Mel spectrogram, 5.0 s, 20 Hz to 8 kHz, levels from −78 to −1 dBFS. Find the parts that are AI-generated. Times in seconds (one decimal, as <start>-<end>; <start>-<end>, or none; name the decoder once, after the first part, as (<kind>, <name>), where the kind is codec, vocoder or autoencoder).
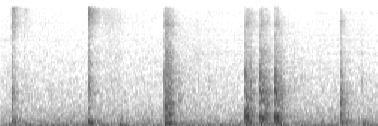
2.6-3.5 (autoencoder, DAC-VAE); 4.2-5.0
